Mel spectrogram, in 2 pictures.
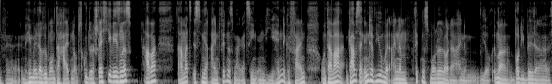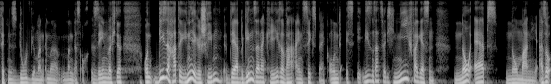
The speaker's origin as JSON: {"language": "German", "town": "Wandlitz", "region": "Brandenburg", "country": "Germany", "tie": "born or raised there", "also_born_or_lived": "Berlin", "said": "ich komme aus Wandlitz, beziehungsweise ich bin ja gebürtiger Berliner und bin in meiner Jugend rausgezogen nach Wandlitz"}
